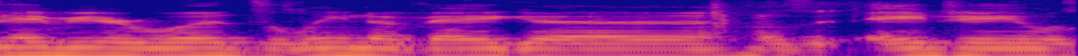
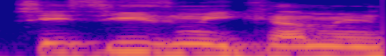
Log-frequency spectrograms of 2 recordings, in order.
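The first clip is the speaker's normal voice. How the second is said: ordinary talk, nothing marked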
